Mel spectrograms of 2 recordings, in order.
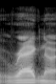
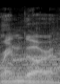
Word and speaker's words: Ragnar: kind of wolf okay Ragnar I think I was saying his name wrong before I think I was calling with rengar I haven't been playing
